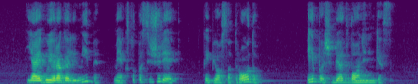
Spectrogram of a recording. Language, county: Lithuanian, Klaipėda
